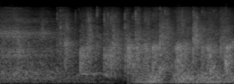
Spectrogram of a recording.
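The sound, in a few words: applause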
